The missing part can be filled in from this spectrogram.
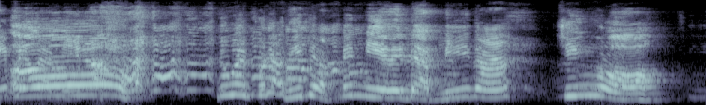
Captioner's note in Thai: เสียงหัวเราะ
